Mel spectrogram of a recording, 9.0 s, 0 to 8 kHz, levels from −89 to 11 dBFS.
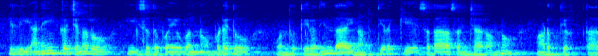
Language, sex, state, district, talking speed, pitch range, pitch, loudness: Kannada, male, Karnataka, Shimoga, 80 wpm, 110-125 Hz, 115 Hz, -38 LUFS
